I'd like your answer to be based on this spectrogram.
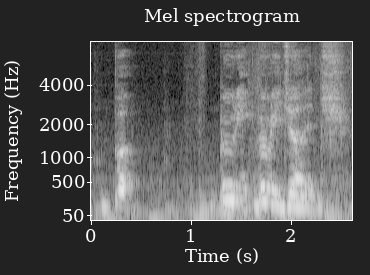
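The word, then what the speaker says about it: Buttigieg: And that is Mr. Pete Booty Judge. I'm sorry. That's his name. That's how he says it's pronounced. It's either Booty Judge or Booty Judge.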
